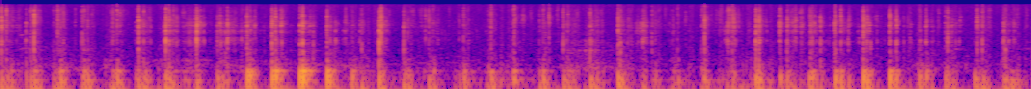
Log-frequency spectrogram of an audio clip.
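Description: A thin pink latex or nitrile glove is worn on a hand resting on a white table while bare fingertips and nails quickly scratch and tap over it. The result is a fast, uneven stream of soft, dull taps and rubbing scratches, about three or four per second. The sound is quiet and mostly low, and each touch dies away almost at once.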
